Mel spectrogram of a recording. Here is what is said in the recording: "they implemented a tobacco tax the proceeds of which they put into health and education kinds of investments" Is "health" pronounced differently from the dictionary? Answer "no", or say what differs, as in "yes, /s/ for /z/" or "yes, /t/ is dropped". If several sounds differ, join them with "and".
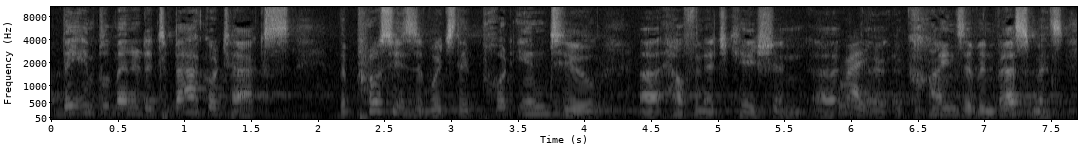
no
